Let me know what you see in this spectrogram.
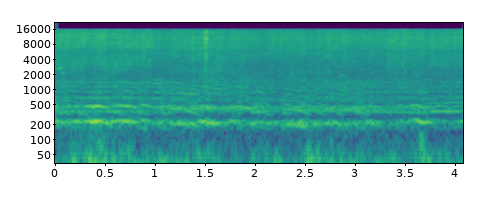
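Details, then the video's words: Bees buzzing inside a hive, recorded on a Rode NT-USB microphone: a steady, dense low hum with two sustained droning tones, unbroken for the whole stretch. "Bee Hive Sound Effect"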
